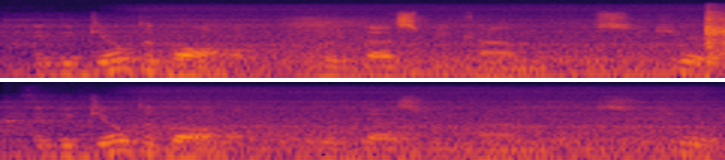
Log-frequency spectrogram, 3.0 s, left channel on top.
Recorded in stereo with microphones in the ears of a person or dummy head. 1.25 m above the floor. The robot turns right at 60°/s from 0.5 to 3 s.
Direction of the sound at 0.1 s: 10° right.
